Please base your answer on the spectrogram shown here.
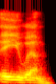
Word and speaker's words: Om: so as far as om om or omkara as it's sometimes called um phonetically um the word own is actually has three phonetic Elements which are AUM and and I mean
